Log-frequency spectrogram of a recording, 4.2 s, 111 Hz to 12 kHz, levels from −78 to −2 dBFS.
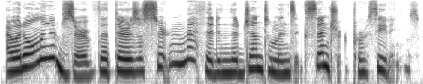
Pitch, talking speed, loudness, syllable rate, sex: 260 Hz, 215 wpm, -18 LUFS, 6.7 syllables/s, female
